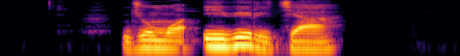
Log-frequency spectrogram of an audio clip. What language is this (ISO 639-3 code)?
dav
